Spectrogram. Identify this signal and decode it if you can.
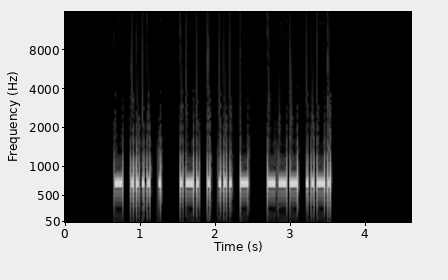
Morse code, heard as a keyed tone, about 32 wpm, 700 Hz. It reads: THE REST OF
